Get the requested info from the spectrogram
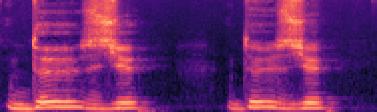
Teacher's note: Hacemos la liaison entre dos y la palabra ojos.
